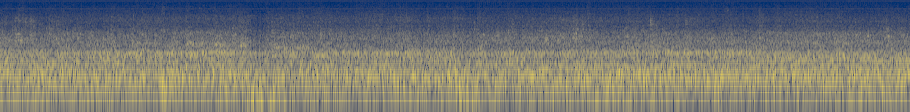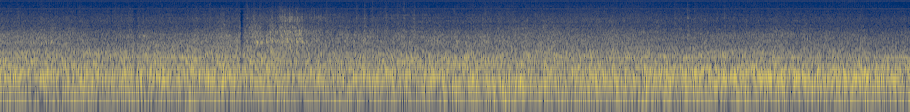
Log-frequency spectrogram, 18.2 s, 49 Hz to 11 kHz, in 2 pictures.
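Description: Railtour train hauled by a Class 47 diesel running slowly along dockside track, heard from one of its coaches: a steady rumble of wheels on rail with some clicking, and a brief high-pitched squeal about twelve seconds in.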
